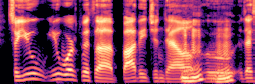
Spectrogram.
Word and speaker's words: Jindal: So you worked with Bobby Jindal, who did I say his name right? Jindal.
